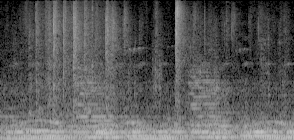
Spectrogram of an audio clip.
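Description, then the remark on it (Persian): Several caged pigeons coo in low, overlapping murmurs, continuous, with occasional soft rustles and a brief flutter of wings partway through; no one speaks. “پرویز کنار قفسه پرنده ها افتاده”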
